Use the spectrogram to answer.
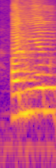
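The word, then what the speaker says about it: onion: अनियन का जो pronunciation है, तो इस वर्ड के प्रोनाउंसिएशन में हम ओ को आ पढ़ते हैं, तो हम यहाँ पर अनियन पढ़ते हैं और हमारा वर्ड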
